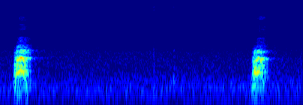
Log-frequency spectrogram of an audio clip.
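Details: Covi, a tired German Shepherd Husky mix puppy, reacting to his snoot being booped for the first time; two brief muffled barks roughly three seconds apart in a quiet indoor space.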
